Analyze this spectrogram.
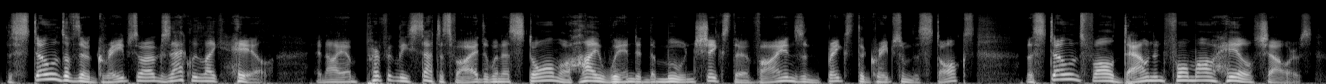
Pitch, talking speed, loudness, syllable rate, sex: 135 Hz, 195 wpm, -19 LUFS, 4.8 syllables/s, male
